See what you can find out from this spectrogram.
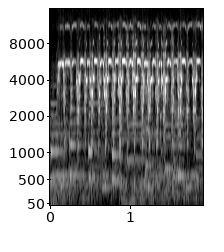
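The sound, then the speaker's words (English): A small bird, a wren, sings a rapid, bubbling trill of high notes that rolls on steadily without pause, fairly clear, with no voices. “A little wren.”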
